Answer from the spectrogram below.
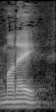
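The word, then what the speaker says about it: mane (μονή): In the Greek, mane, pronounce it M-O-N-A-Y with an accent on the A-Y, mane.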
